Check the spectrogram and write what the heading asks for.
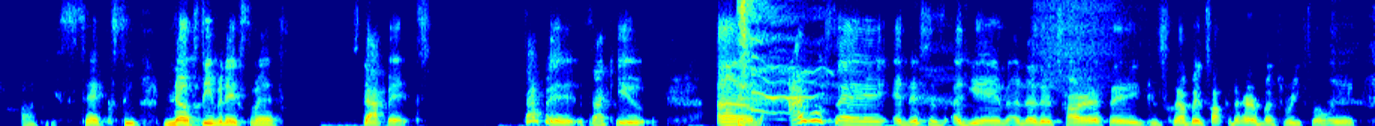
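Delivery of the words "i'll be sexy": mock sultry bedroom voice, much lower, slower. Speaker mocks a man for being a creep with her, mock bedroom voice. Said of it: "I'm gonna put on my bedroom voice".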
